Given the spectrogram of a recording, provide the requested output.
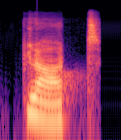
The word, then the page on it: plot: Indian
